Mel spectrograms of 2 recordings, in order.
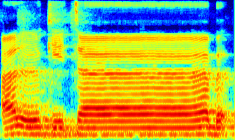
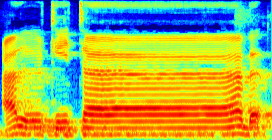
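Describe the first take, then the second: Both takes have the same delivery.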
